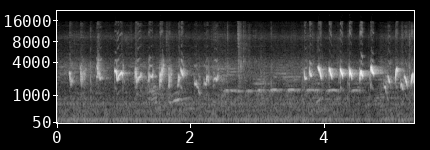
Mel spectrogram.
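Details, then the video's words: Juvenile yellow-vented bulbul, used as a prompt for other bulbuls to sing. Quick high chirps, then a thin steady whistle-like tone, then a rapid, evenly spaced chirp run at the end. "suara burung trucukan muda PALING AMPUH buat Pancingan trucukan agar BUNYI"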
